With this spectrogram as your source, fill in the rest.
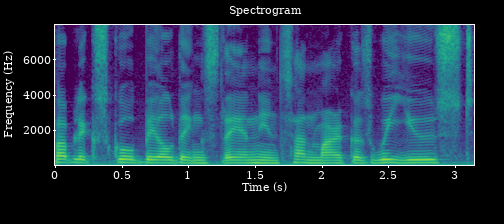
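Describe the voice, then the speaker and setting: The speech runs at a fairly slow pace with music in the background. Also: woman. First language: Spanish. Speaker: oral history interviewee. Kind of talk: oral history interview. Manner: halting, many fillers.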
